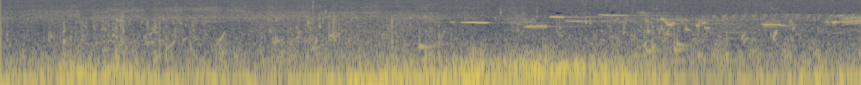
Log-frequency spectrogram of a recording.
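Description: Low, rumbling noise of water and wind around a float tube on a lake, with a few faint, short high chirps in the second half.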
